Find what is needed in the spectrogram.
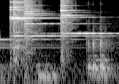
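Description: Two loud, bright bell-like chime strikes about a second apart, each ringing on with many high overtones and fading slowly. It sounds like a closing accent of a news-show intro jingle.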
